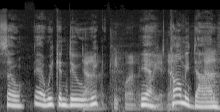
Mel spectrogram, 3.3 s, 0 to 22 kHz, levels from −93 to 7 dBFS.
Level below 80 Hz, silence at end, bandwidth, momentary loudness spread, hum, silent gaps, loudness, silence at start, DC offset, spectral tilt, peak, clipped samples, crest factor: -50 dBFS; 0 s; 13.5 kHz; 8 LU; none; none; -16 LUFS; 0 s; under 0.1%; -6.5 dB/octave; -2 dBFS; under 0.1%; 14 dB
